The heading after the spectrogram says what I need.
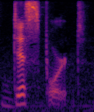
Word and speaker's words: Dysport: It's pronounced Dysport.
